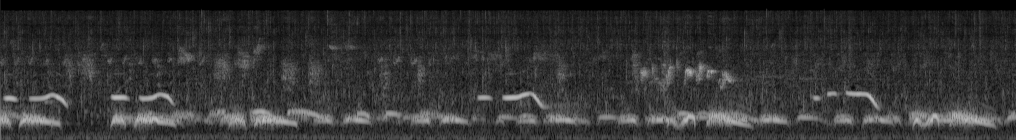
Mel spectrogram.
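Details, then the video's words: Spotted dove in the morning with dense overlapping low coos, joined by a separate bird's sharp rising-then-falling whistles every few seconds and occasional twittering. "tiếng chim cu gáy"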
